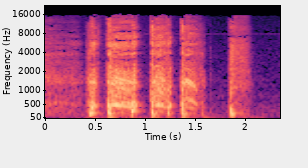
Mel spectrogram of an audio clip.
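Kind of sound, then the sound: human body sound, deliberate fake cough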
